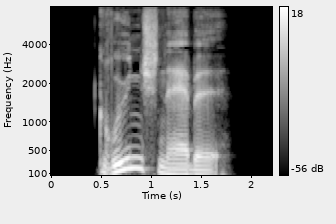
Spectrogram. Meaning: nominative/accusative/genitive plural of Grünschnabel
- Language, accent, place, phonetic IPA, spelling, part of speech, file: German, Germany, Berlin, [ˈɡʁyːnˌʃnɛːbl̩], Grünschnäbel, noun, De-Grünschnäbel.ogg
